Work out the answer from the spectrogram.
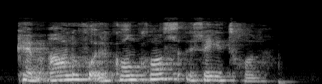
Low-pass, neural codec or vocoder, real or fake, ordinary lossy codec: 10.8 kHz; none; real; AAC, 32 kbps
